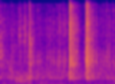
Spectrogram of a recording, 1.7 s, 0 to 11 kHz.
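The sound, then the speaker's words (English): A mechanical kitchen timer is wound and set for about 10 minutes while a pie bakes in a 425-degree oven, giving a few soft ratcheting ticks followed by two sharp, bright clicks about a quarter second apart over a low steady hum. “Timer on.”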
